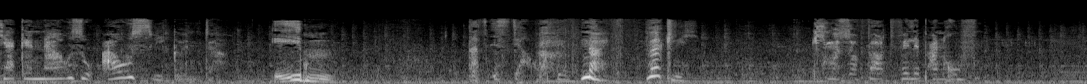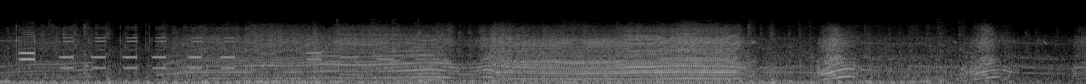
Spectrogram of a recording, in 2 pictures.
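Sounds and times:
speech: 0.0s - 3.5s, 4.7s - 7.0s, 8.3s - 9.9s
Porsche and Trabant car engines revving as they drive up: 0.0s - 21.7s
brief electronic beeps: 11.0s - 14.3s.

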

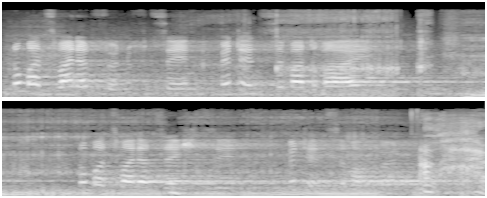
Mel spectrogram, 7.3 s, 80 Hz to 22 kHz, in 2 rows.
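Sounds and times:
faint murmur of indistinct voices: 0.0s - 7.2s
room noise: 0.0s - 7.2s
speech: 0.2s - 3.6s, 4.2s - 7.2s
person snoring with a low rasping rumble: 1.6s - 7.2s.

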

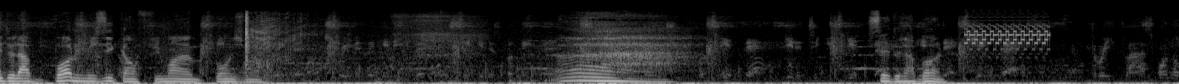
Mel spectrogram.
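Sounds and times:
speech: 0.0s - 2.8s, 5.6s - 6.2s, 8.8s - 9.6s
home telephone ringing: 9.6s - 10.6s.

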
